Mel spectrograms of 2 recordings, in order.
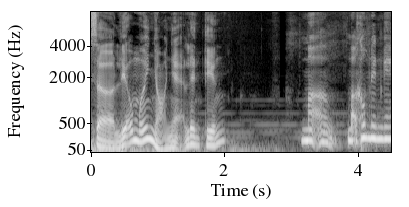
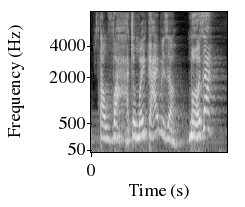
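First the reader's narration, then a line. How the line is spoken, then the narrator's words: Angry loud shout. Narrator (Vietnamese): Hương trợn mắt quát lớn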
